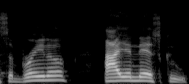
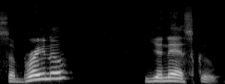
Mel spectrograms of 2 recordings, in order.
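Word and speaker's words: Sabrina Ionescu: a I was saying Sabrina ayesu and thought I was doing a good job I'm pronouncing that that a how you pronounce it that girl's name is Sabrina janesu and I'm going to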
